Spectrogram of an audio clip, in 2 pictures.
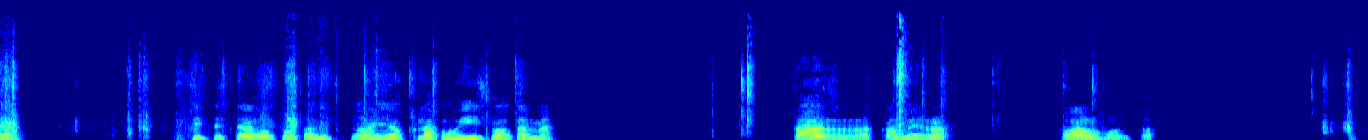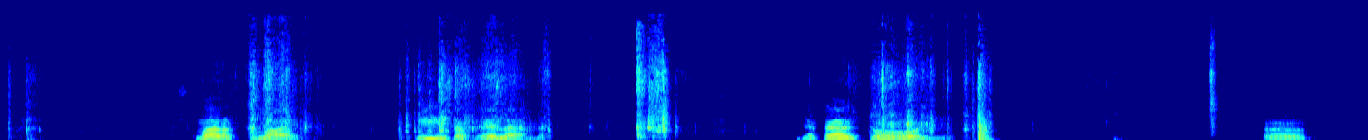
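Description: Paper and cardboard rustle and scrape as a small box is handled and opened.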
